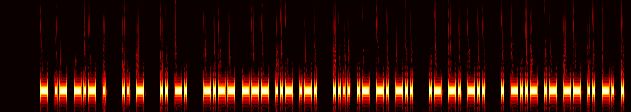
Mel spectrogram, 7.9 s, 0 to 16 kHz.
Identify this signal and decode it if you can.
Morse code, heard as a keyed tone, about 37 wpm, 700 Hz. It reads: TAKE IT IN YOUR HAND AND EXAMINE
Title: Sentences from Top 1600 Words 40wpm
